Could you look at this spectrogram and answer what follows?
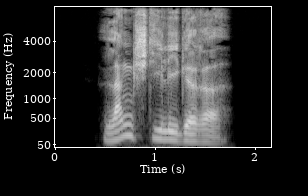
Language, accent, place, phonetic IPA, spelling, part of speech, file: German, Germany, Berlin, [ˈlaŋˌʃtiːlɪɡəʁə], langstieligere, adjective, De-langstieligere.ogg
- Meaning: inflection of langstielig: 1. strong/mixed nominative/accusative feminine singular comparative degree 2. strong nominative/accusative plural comparative degree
